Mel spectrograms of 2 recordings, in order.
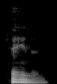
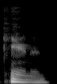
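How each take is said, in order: First: The name sounds like 'Canaan', not 'cannon'. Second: The name sounds like the word 'cannon'. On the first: The speaker calls it right. "that's actually how you pronounce it" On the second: The speaker calls it wrong. "Not Cannon"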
